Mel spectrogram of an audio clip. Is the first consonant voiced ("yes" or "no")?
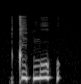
no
